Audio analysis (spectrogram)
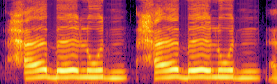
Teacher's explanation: maka terdengar menjadi ringan karena secara langsung kita ketika memantulkan huruf ba langsung memasuki ke huruf lam ya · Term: Sugra, qalqalah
